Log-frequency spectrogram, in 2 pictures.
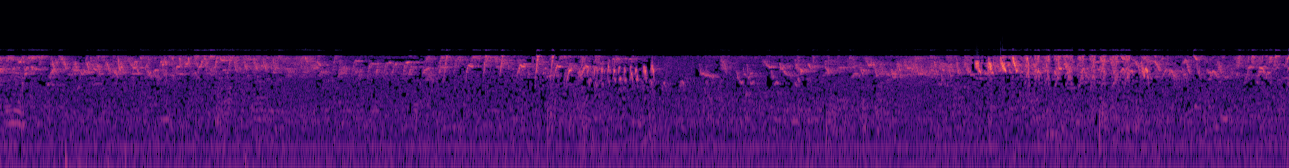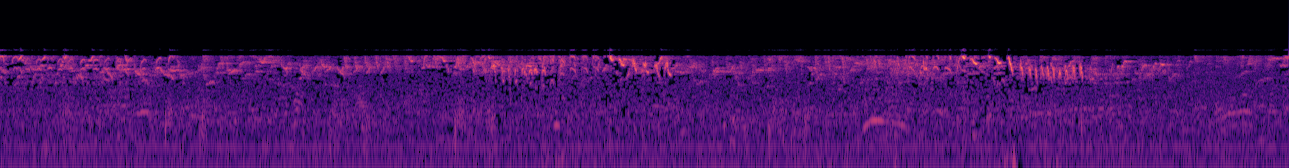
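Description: A cucak ijo (green leafbird) singing in a long, fast run of chattering, trilling phrases, louder in bursts about twelve seconds in, near twenty-four seconds and again near the end. A faint steady electrical hum lies under it.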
